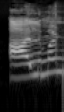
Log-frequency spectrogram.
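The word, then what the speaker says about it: almond: फिर बढ़ते हो काम साम psalm of life P एस ए एल एम साम आलमंड very good आलमंड आलमंड करते हैं लोग बट इट्स not right it's आलमंड लेकिन आपको याद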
